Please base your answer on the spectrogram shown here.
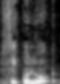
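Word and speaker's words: psychologue: scientist psychology look now here that p is pronounced as we say pepsi so pay will be silent it is sicolog which means psychologist wander wander wanders wanders wander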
